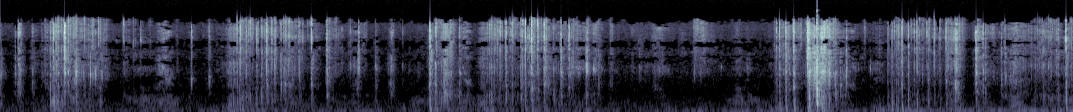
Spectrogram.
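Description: A utility knife blade scrapes and cuts thin, crumbly slices from a solid green olive soap bar. Dry, bright scraping and crackling comes in short bursts separated by brief pauses, with a louder, sharper crunch near the end.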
